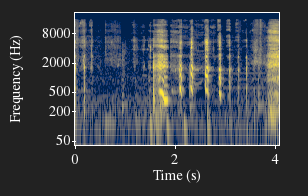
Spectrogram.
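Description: A man laughing in short chuckling bursts, one with a falling pitch about one and a half seconds in.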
